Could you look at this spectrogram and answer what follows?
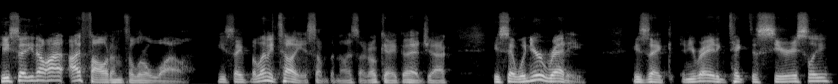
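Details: Adult man speaking; typical adult speech.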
